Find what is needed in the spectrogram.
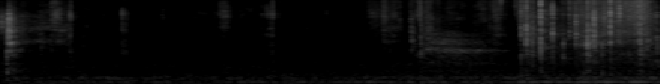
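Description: Faint crackle of paper backing being peeled off a fabric applique piece. It is mostly near silence, with a few soft ticks, and the rustle grows a little louder near the end.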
